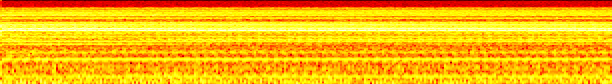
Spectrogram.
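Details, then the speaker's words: Galaxian arcade machine during restoration, at power-on: steady low electrical hum from the lower chassis after a spark; monitor seems unpowered with no neck glow, cause not yet found. "I don't know what the spark was that hum is that from down there it was doing that when I first turned this thing on"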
